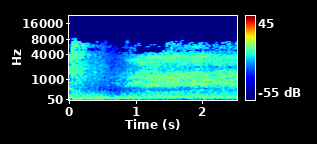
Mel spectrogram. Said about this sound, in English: Amateur video showed worshippers shouting and screaming after the sound of the blast outside the Anoud Mosque in the eastern province city of Dammam.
